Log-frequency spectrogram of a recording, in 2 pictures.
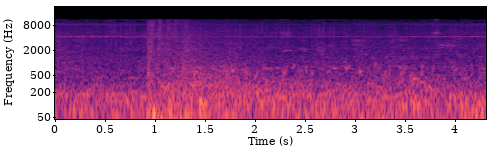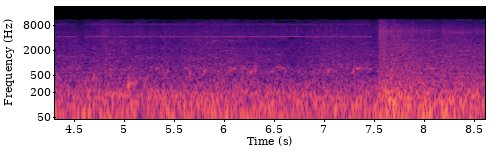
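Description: A muffled explosion booms.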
